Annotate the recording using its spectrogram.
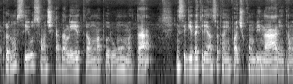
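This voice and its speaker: A man teaching a recorded lesson, explaining step by step with frequent checks like "tá?" and slowly sounding out example words. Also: on the high side, slightly rough. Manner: explanatory, many fillers like "tá?" and "né?".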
